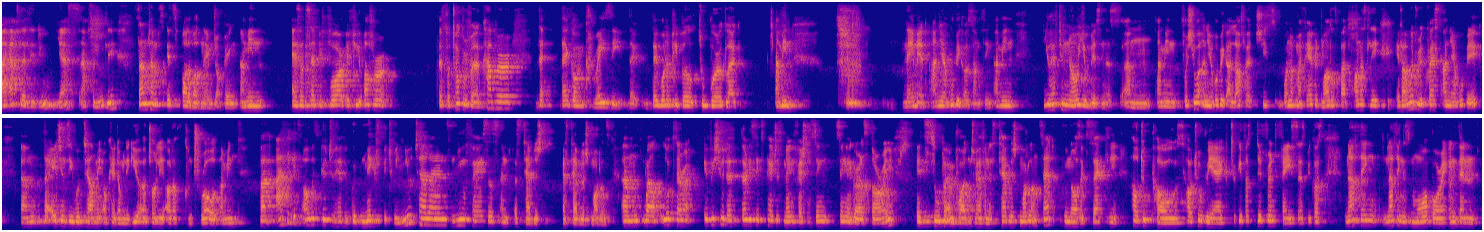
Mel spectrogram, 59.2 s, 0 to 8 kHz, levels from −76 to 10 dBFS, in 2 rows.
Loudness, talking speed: -19 LUFS, 160 wpm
